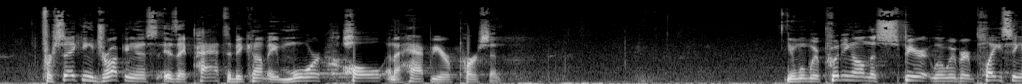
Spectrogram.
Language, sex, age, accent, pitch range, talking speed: English, male, 40-59, American, 140-170 Hz, 140 wpm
